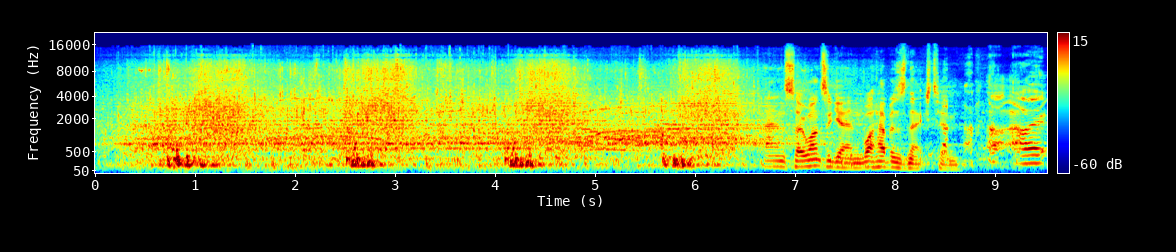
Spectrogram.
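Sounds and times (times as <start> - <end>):
rhythmic surge of rowing boat oars pulling through water: 0.0 - 6.7
water rushing on a river: 0.0 - 7.6
speech: 6.8 - 9.5
laughter: 8.2 - 9.5.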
